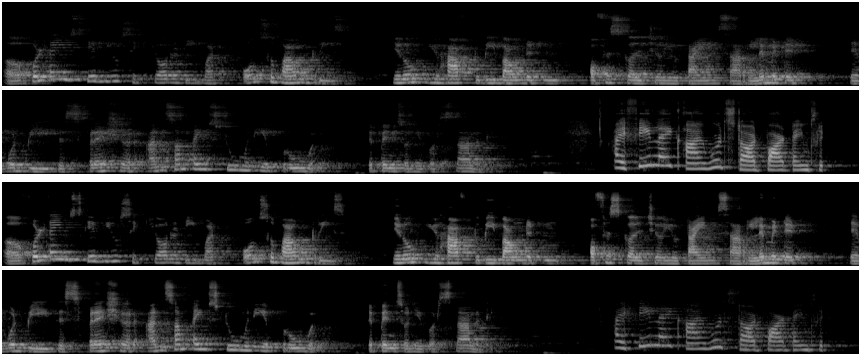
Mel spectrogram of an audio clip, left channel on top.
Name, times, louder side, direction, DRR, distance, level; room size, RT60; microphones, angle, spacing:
voice 1, 0.0-2.1 2.4-3.4 3.9-5.6 5.9-8.0 8.5-11.7 12.4-13.4, right 2 dB, 80° right, 2.1 m, -32 dB
voice 2, 14.7-16.8, left 7 dB, 80° left, 0.6 m, -32 dB
22.5 x 12.0 x 4.9 m
head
